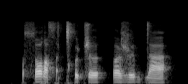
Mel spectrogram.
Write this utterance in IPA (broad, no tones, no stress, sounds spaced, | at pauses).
sˤ ʏ ɾ ʌ sˤ ə̰ ǀʰ ʊ ʈ͡ʂ ə | ʌ ʐ ʏ b d a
